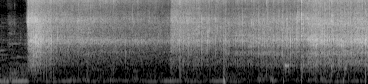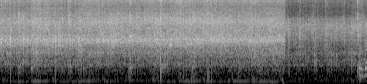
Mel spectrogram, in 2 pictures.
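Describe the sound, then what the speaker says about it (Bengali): Potatoes fry in hot oil in a wok, a steady loud sizzle with scraping stirs that strengthens after a few seconds and holds, close up with no talking. "আলু কড়াই বসিয়ে দিয়েছি, তেলটাও এসে গেছে, তো আলুটা দিয়ে দিই"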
